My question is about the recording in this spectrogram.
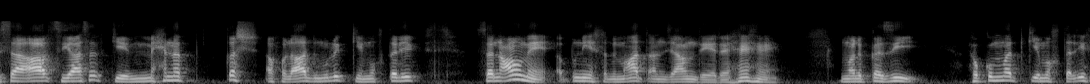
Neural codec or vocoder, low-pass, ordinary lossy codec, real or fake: codec, 16 kHz, 0.7 kbps, FocalCodec; none; none; fake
